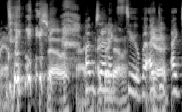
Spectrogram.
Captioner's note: laughs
